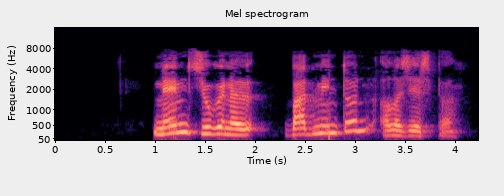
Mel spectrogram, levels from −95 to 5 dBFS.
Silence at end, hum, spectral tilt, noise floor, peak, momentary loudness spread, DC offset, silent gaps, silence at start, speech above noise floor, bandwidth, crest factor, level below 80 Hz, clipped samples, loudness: 0.25 s; none; -5.5 dB/octave; -89 dBFS; -2 dBFS; 12 LU; under 0.1%; none; 1 s; 74 dB; 7.6 kHz; 16 dB; -56 dBFS; under 0.1%; -16 LUFS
